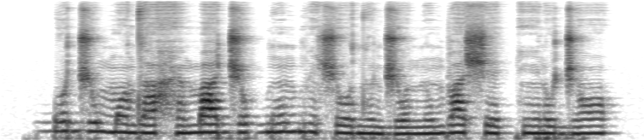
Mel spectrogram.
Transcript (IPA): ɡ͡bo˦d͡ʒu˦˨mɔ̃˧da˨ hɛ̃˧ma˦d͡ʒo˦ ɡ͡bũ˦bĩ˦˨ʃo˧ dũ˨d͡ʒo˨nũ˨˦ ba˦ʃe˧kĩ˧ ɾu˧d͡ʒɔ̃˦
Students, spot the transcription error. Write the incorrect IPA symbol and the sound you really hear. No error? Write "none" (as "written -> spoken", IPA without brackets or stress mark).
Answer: none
